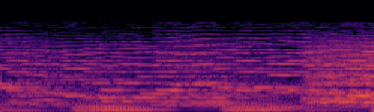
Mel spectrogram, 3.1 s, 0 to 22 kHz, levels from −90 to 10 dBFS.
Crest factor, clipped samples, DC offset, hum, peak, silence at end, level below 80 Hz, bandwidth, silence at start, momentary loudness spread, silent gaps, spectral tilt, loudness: 18 dB; under 0.1%; under 0.1%; none; -16 dBFS; 0 s; -60 dBFS; 10 kHz; 0 s; 7 LU; none; -4.5 dB/octave; -35 LUFS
